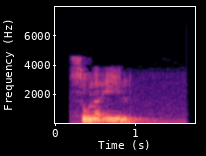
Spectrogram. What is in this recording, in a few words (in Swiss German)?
"sunne el", alsace; meteo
